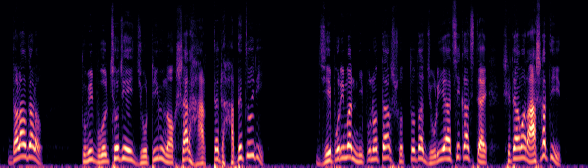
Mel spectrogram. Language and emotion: Bengali, surprised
